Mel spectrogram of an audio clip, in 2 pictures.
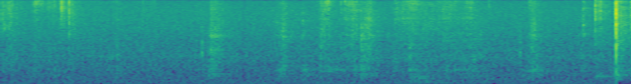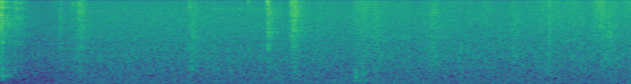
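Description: Chewing and soft crunching of a spring roll of rice paper, lettuce and raw vegetables, with small mouth clicks and smacks throughout. A single sharp click, chopsticks against the bowl, comes about halfway through and is the loudest sound.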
